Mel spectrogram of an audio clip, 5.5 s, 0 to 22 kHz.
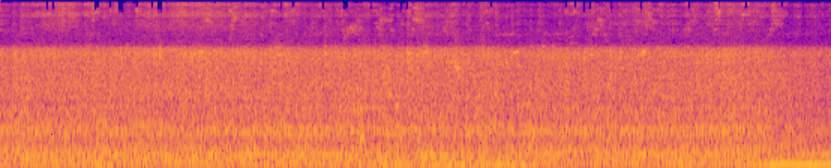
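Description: An MTZ-82.1 tractor pulling a DAN 2.5 disc harrow across wheat stubble, a loud steady engine drone with rumbling, rattling implement noise running continuously without pause.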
